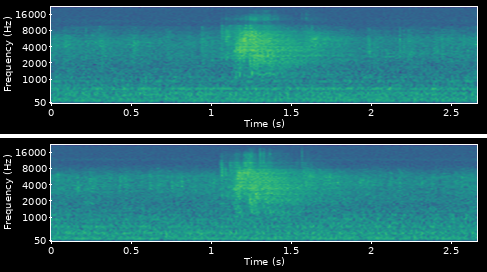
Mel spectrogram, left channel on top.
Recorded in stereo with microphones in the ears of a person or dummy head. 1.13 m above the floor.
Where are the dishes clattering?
I don't hear dishes clattering.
